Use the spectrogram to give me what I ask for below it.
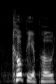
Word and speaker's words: Copiapó: Many of you may remember in 2010, in Copiapó,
